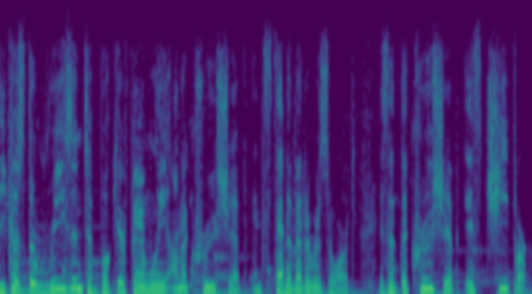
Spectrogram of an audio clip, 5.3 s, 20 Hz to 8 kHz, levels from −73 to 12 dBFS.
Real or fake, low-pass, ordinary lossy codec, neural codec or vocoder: real; 7.2 kHz; Opus, 32 kbps; none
